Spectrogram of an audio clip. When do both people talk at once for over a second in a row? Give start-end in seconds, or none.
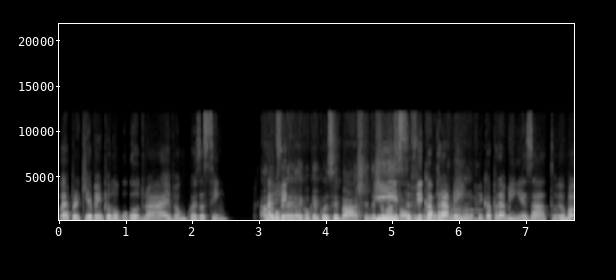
4.7-6.5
